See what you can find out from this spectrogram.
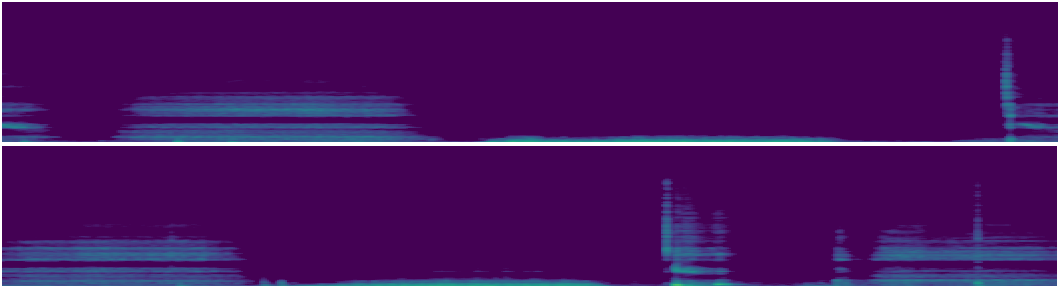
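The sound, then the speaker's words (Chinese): Close-up breathing, with two long, heavy, rushing breaths separated by softer, airy, breathy sounds, all fairly quiet and with no clear speech. “我的呼吸是不是听得非常的清晰？”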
